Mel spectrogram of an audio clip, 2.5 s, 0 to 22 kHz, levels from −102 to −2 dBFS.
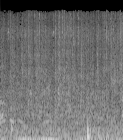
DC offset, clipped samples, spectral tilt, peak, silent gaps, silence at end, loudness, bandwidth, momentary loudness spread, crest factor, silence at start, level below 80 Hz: under 0.1%; under 0.1%; -3.5 dB/octave; -10 dBFS; none; 0 s; -31 LUFS; 17 kHz; 3 LU; 20 dB; 0 s; -34 dBFS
